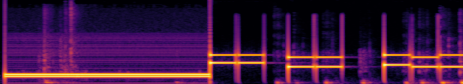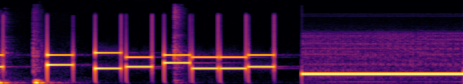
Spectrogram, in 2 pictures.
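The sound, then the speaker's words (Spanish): Placing a phone call to record a conversation: a steady telephone dial tone gives way to a quick run of about a dozen two-pitched keypad beeps, then a single steady low tone sounds as the call goes through. No voices. “Pero ya, vamos a llamarle ahora.”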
